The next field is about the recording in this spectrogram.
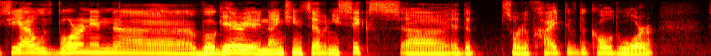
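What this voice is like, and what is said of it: Bulgarian accent. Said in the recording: “I'm sure my audience will be able to pick out your Bulgarian accent ... They can surely pick up my accent.”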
